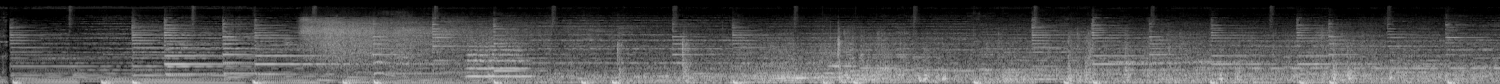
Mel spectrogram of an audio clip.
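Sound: train running on rails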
